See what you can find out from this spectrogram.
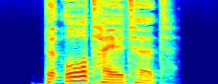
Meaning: inflection of beurteilen: 1. second-person plural preterite 2. second-person plural subjunctive II
- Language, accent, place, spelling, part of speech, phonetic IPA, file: German, Germany, Berlin, beurteiltet, verb, [bəˈʔʊʁtaɪ̯ltət], De-beurteiltet.ogg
